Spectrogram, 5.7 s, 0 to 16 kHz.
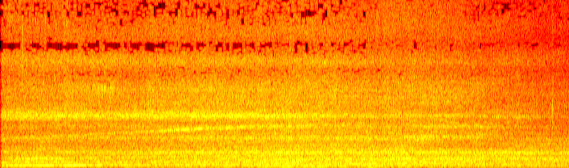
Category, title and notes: Sound effects > Vehicles
tram-apple-11
outside, tram, vehicle, tramway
